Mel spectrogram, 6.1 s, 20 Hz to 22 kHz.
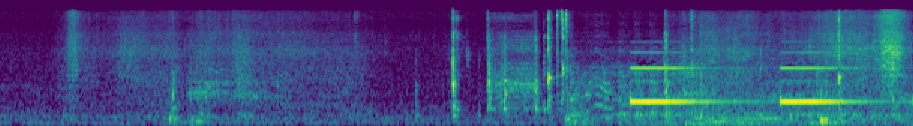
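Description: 2013 Acura RDX's V6 being started by its push button: a click about three seconds in, then the engine cranks, fires and runs. Just after it catches, a steady electronic beep tone from the car starts, with one short break.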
